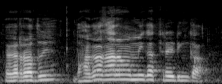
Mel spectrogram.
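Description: A slightly high-voiced man chats casually into a handheld camera in his home. His tone is playful and coaxing as he teases his dog, with faint background noise. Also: steady tone, very fast. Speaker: vlogger. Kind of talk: casual pet vlog narration. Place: home, indoors.

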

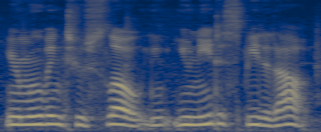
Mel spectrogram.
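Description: A woman reading aloud, voicing a calm, firm, hardworking father in a storybook. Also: medium pitch, brisk, lightly acted.

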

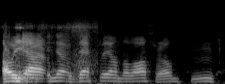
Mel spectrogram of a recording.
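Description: A man's voice: on the high side, level tone, rapid-fire, darkish tone. Welsh-accented man, casual gaming chat, a little background noise, teasing and loose. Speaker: gamer on voice chat.

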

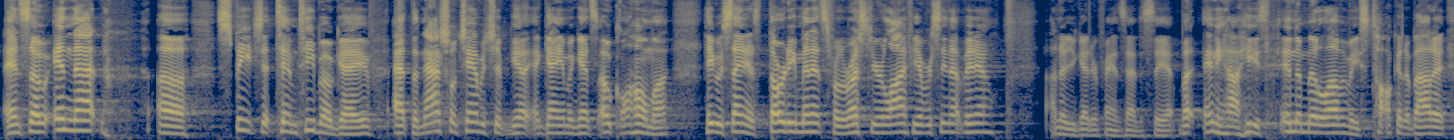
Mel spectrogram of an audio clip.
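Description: A male pastor delivering a sermon with animated preaching, pushing louder and higher for emphasis, with folksy self-deprecating asides. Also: a little fast. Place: church sanctuary. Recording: long reverb from a church hall.

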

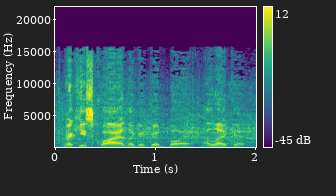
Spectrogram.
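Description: A man's voice: mid-range voice, fairly even intonation, brisk, a loud crowd. A man streaming live gameplay, talking casually and trash-talking opponents. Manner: cocky trash talk.

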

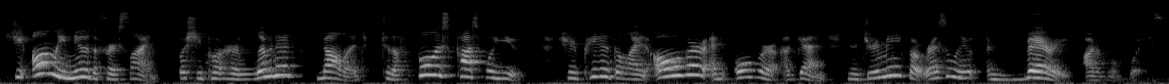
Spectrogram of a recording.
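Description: A woman reading story narration aloud in a clear, deliberate way. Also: high voice, sing-song, fairly bright tone.

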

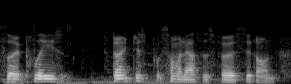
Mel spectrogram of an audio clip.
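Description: A man's voice: mid-range voice, normal speed. A man giving chatty, earnest advice in a casual vlog while talking through a fursuit head. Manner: chatty, earnest, lecturing with restarts. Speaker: fursuit vlogger. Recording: dull lo-fi sound with faint music.

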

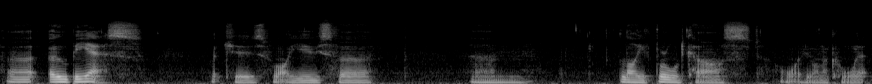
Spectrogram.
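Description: A man casually narrating a demonstration in a hesitant, low-key way, picked up on a boosted throat microphone. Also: vocal fry, warm tone, muffled recording. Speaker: hobbyist presenter. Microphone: throat microphone, volume boosted.

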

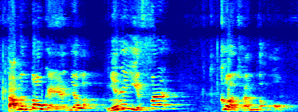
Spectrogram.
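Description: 男说书人扮的悲愤的东家老爷. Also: male voice, extremely high pitch, very animated, moderate pace, voice pushed up, heavily acted. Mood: desperate. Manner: agitated, repeating himself, shouting. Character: grief-stricken middle-aged male master. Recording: echoey distant hall, faint noise.

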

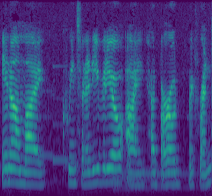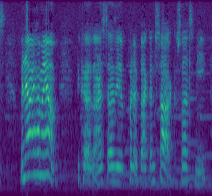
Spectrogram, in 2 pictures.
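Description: This woman's mid-range voice has a sharp tone and moves at a normal speed, with faint music underneath and low recording quality. A hungover beauty vlogger in her twenties, she rambles and runs herself down during a makeup vlog filmed in a small indoor space.

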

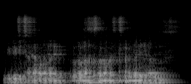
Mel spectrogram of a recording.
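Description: A man putting on a mock deep, drawn-out "sexy" male voice as a joke. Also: fairly even intonation, mellow, roomy sound, slight background noise, close to an everyday voice. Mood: hammy.

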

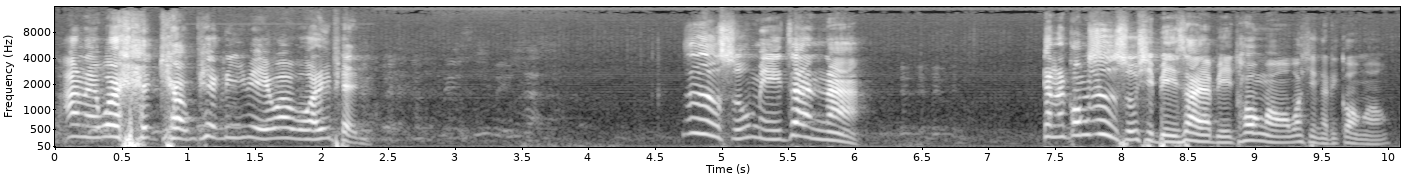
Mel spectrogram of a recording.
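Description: A man's voice: very high-pitched, very animated, normal speed, long pauses, a bit bright, smooth. A man from Taiwan giving a lecture to a seated class, speaking emphatically and addressing his listeners directly with rhetorical questions.

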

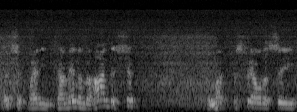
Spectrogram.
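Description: Male home-video narrator, tinny, hissy old VHS tape, a bit high and off-mic, tour-guide manner. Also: far from the mic. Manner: unhurried, pointing out sights like a tour guide. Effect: old VHS tape sound.

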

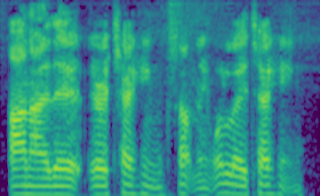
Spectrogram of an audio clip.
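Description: A man's voice: mid-range voice, very fast, no echo. A man with a broad New Zealand accent, chatting casually and in matey slang while playing a game. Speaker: gamer hosting a let's play. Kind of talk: casual chat during gameplay.

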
